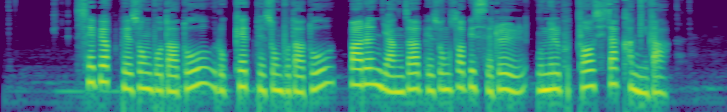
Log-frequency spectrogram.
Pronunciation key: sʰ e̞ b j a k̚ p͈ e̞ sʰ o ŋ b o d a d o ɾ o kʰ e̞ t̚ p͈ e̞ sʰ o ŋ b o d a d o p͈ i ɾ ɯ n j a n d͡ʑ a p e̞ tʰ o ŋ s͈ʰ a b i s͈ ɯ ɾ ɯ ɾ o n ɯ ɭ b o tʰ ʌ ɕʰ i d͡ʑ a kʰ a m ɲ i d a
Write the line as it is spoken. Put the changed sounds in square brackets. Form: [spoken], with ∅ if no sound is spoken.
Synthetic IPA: sʰ e̞ b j [ʌ] k̚ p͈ e̞ sʰ o ŋ b o d a d o ɾ o kʰ e̞ t̚ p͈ e̞ sʰ o ŋ b o d a d o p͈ [a] ɾ ɯ n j a [ŋ] d͡ʑ a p e̞ [sʰ] o ŋ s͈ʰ [ʌ] b i s͈ ɯ ɾ ɯ [ɭ] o n ɯ ɭ b [u] tʰ ʌ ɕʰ i d͡ʑ a kʰ a m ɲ i d a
